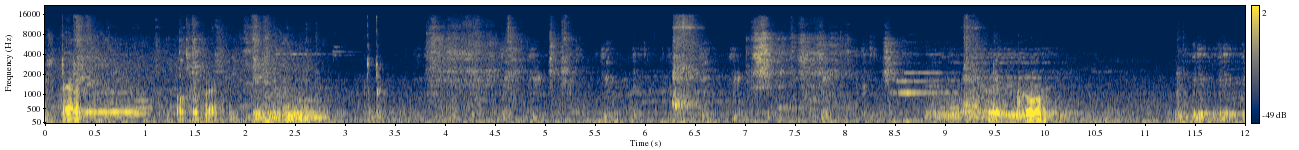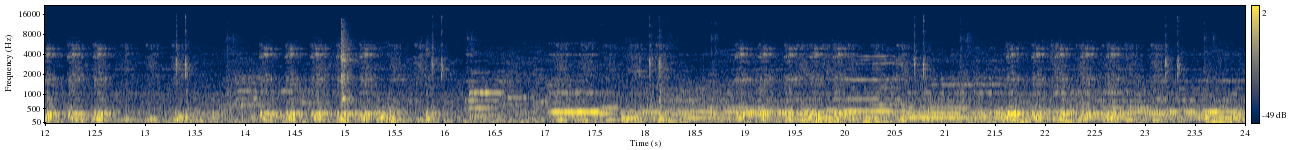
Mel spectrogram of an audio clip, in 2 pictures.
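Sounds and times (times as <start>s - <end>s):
electronic slot machine music: 0.0s - 2.9s, 8.4s - 10.5s, 11.4s - 24.0s.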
